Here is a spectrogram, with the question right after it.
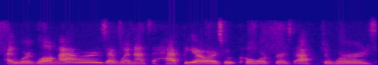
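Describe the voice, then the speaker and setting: A woman at a medium pitch with ordinary pitch variation and an ordinary speaking voice. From Taiwan, moved to US at 8. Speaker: attorney and beauty pageant winner. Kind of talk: podcast interview. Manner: casual, with filler words.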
